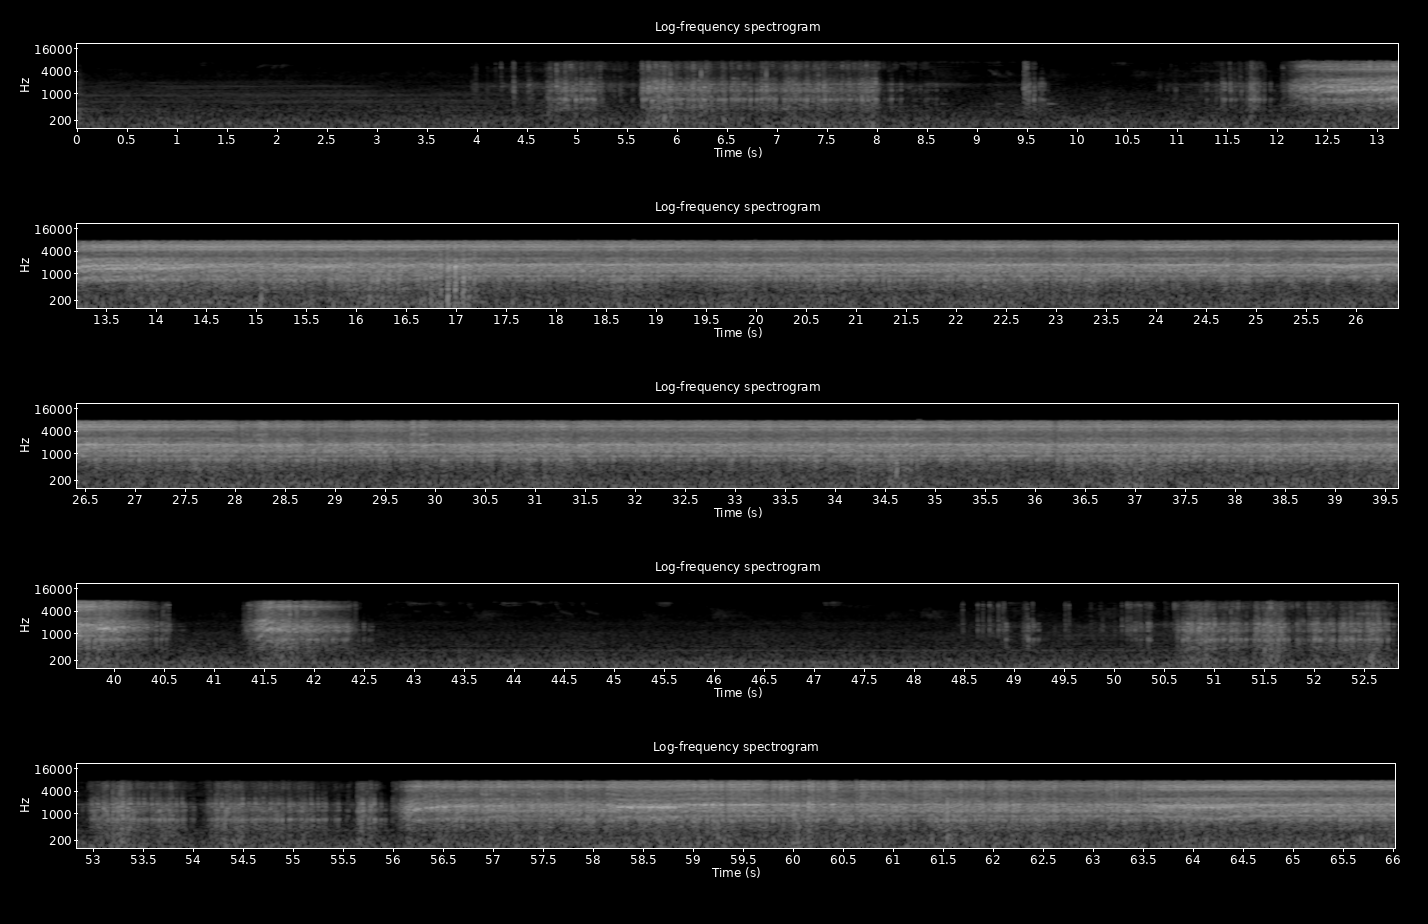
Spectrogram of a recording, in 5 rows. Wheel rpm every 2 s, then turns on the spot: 0, 0, 10, 20, 0, 0, 140, 220, 230, 240, 240, 230, 230, 230, 230, 230, 230, 230, 230, 210, 30, 0, 0, 0, 0, 40, 20, 20, 190, 220, 230, 230, 230.
4-8 50-54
